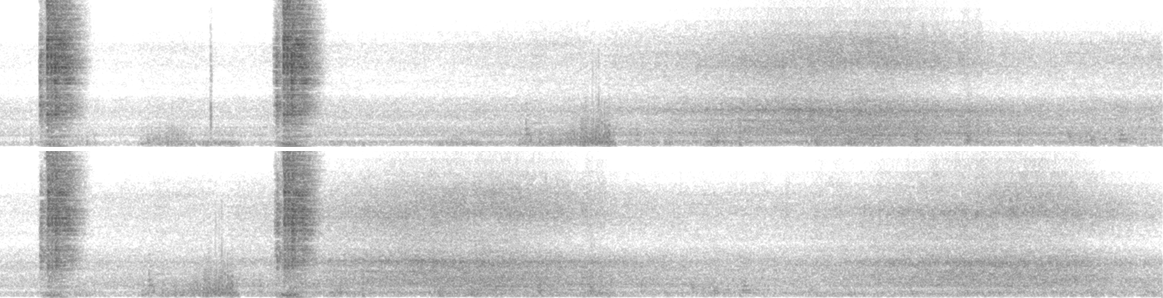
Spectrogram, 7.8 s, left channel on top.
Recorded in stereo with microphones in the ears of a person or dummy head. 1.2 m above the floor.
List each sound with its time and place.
0.3 s dripping: 60° left (ahead or behind), 1.5 m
